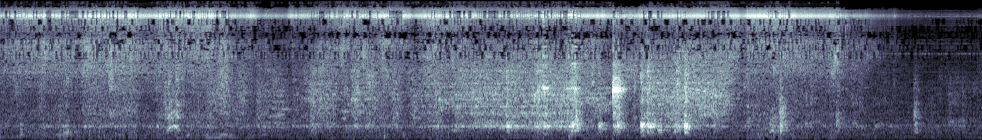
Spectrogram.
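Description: Countertop jug blender motor running steadily at speed, puréeing fruit into juice, with a high-pitched whine over the churning of the liquid. It is switched off near the end and the sound falls away.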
